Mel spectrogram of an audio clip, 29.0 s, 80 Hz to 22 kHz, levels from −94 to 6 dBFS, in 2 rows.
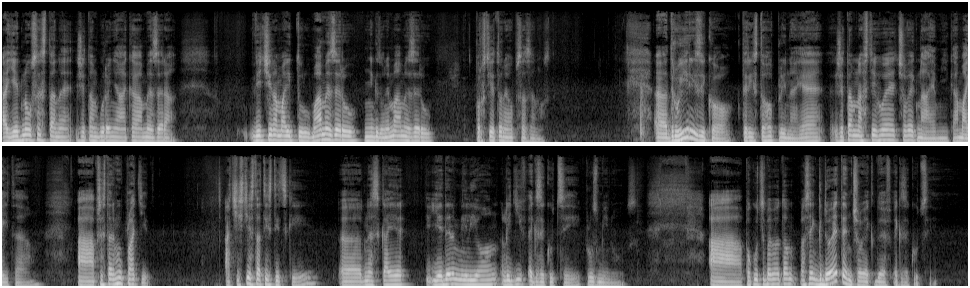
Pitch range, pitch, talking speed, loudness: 110-130 Hz, 120 Hz, 135 wpm, -21 LUFS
